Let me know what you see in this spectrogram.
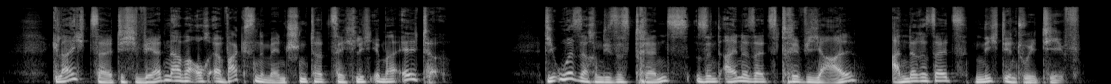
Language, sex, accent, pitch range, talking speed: German, male, German, 110-150 Hz, 105 wpm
